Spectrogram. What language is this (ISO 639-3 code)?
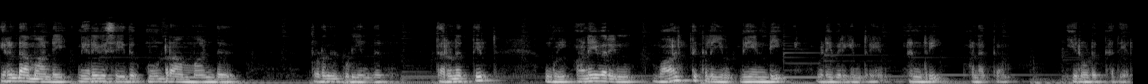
tam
